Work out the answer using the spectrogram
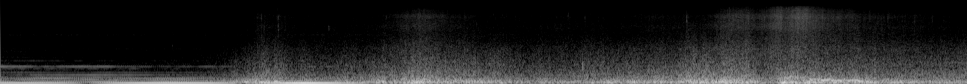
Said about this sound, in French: C'est un vent qui part de très loin, je crois, qui part de Russie, un truc comme ça, et qui traverse l'Allemagne, et qui traverse toutes les zones très très froides, et qui s'engouffre dans la vallée du Rhône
